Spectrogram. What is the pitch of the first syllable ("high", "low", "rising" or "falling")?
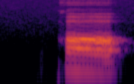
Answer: low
